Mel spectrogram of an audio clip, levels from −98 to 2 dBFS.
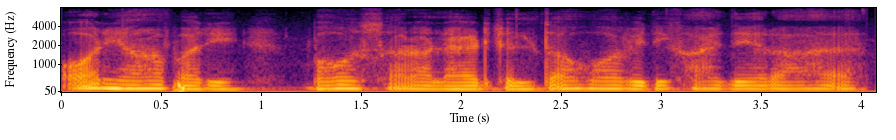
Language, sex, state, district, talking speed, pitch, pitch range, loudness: Hindi, male, Jharkhand, Ranchi, 190 wpm, 125 Hz, 125-135 Hz, -16 LUFS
